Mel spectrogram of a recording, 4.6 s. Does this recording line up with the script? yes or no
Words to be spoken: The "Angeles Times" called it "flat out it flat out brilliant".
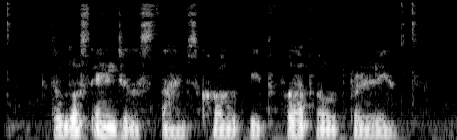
no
